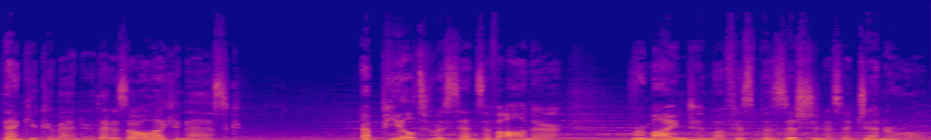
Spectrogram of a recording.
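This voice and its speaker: A composed, courtly consort played by a woman with a fairly low voice. She speaks formally and deliberately, discreet and self-possessed, in a video game with clear music behind her. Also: lively intonation, natural voice. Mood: earnest, discreet. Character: poised, influential alien consort, courteous and discreet.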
